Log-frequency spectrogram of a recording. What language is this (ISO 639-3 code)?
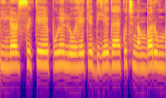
hin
